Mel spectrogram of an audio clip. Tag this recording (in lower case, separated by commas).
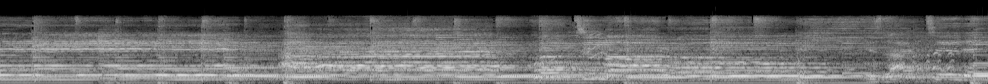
vocal music, singing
